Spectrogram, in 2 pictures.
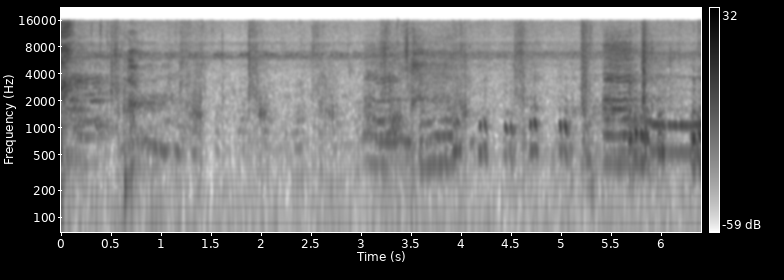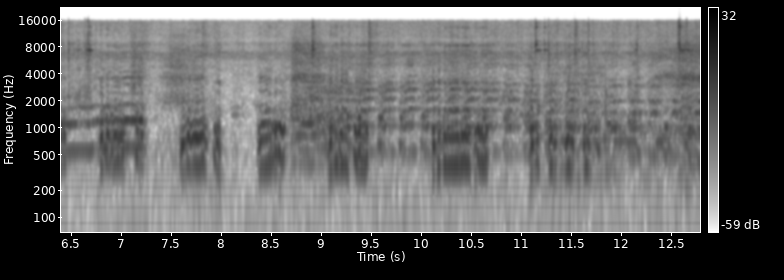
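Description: Backyard chickens clucking: a run of short calls that starts a few seconds in and grows louder and busier toward the end.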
